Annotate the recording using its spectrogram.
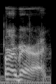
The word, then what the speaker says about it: Barbera: Going back to the, how do you pronounce it? Barbera? – Barbera, yep.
